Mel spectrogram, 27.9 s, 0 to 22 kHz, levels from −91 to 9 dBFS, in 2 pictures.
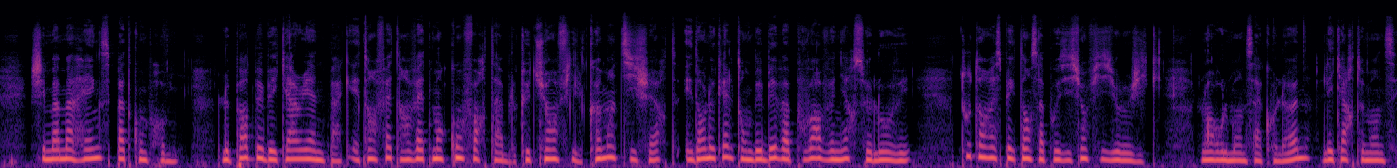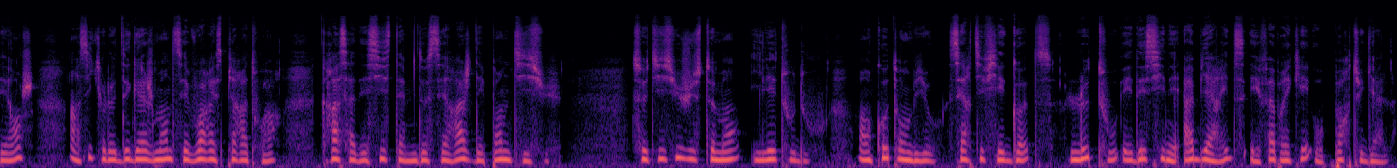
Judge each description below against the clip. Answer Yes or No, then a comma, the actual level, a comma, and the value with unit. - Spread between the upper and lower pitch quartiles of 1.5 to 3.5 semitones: Yes, average, 2.9 semitones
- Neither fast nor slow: Yes, average, 185 wpm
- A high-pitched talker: Yes, high, 200 Hz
